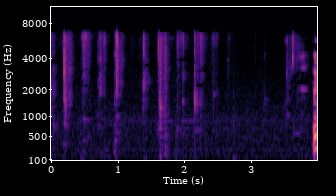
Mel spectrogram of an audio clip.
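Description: Tarot deck being shuffled by hand, a run of soft card clicks about four a second that stops a little over two seconds in.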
